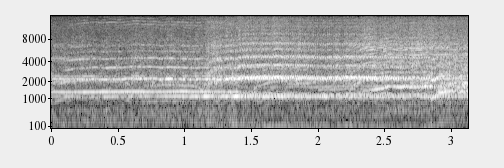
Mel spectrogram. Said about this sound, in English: They're all just standing on the side of a lake, a beach-esque lake thing, and just screaming at the top of their lungs that Trump got elected.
